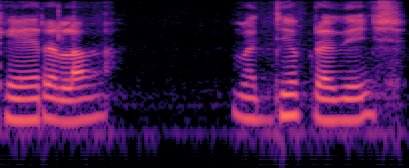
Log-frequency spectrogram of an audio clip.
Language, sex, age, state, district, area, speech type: Telugu, male, 18-30, Andhra Pradesh, N T Rama Rao, urban, spontaneous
